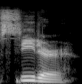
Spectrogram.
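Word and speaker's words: seidr: guarded by spirits of cedar not cedar as in the cedar tree but cedar s ooh boy s-e-i-d-r depending on how you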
